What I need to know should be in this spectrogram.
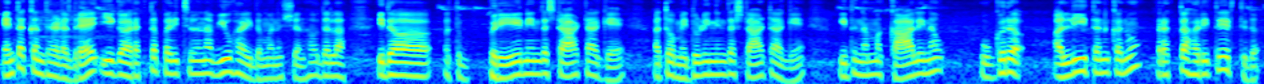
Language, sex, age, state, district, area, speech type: Kannada, male, 18-30, Karnataka, Uttara Kannada, rural, spontaneous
